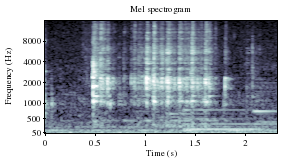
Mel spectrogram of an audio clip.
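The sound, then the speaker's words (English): Ice cubes dropped into a small thermos: several light clinks and rattles in quick succession, fairly faint, with a soft clatter as the pieces settle. “Sounds like I'm mixing fucking drinks over here. Mix it up, man. Nah, I'm literally just getting ice on my little thermos for my pre-mixed booze.”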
